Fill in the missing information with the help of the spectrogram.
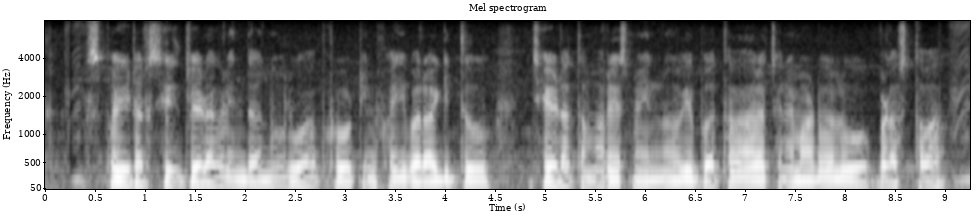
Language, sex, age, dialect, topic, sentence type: Kannada, male, 18-24, Mysore Kannada, agriculture, statement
